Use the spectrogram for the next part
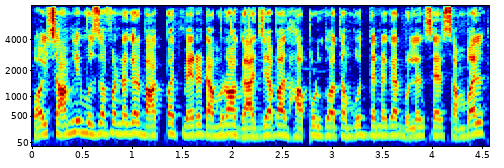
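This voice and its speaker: A man presenting a rapid-fire weather news update, reeling off items in list-like runs and addressing listeners as friends. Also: on the high side, fairly even intonation, fairly bright tone. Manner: reels off long runs of items in a list-like, repetitive delivery.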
